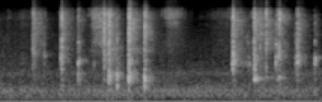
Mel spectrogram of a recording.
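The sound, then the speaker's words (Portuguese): Computer keyboard keys clatter as a search query is typed, quick light clicks arriving in two separate bursts with a short pause between them and no voices. “Mulher com dor região lombar. Vou dar enter lá no Google.”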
